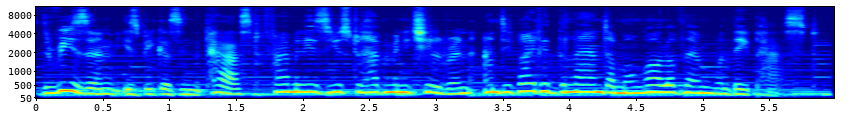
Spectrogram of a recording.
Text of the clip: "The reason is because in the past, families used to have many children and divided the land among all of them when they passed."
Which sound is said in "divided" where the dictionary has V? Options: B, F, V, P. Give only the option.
V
